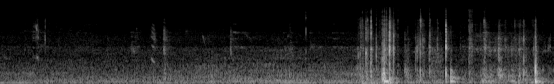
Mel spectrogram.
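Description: A bowfin flopping on the dock's deck boards, a quick cluster of loud slaps and knocks about three and a half seconds in, then a few more scattered knocks.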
